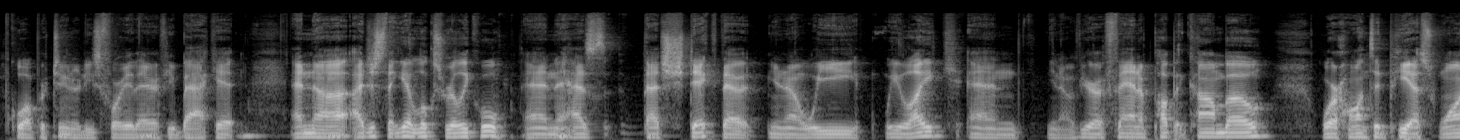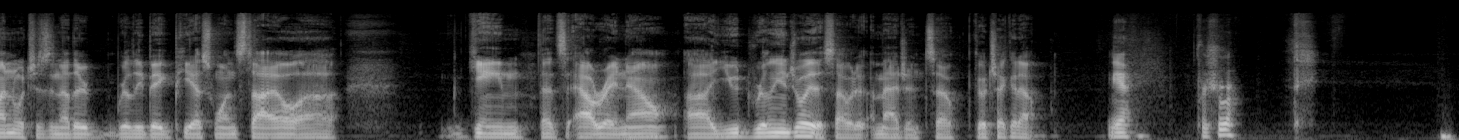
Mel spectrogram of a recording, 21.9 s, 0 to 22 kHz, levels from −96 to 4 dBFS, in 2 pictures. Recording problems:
none

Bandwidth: 14.5 kHz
